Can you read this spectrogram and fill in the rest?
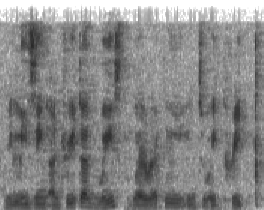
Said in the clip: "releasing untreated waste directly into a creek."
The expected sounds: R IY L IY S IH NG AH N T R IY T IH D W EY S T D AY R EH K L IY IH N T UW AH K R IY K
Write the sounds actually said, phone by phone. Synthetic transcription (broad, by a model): R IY L IY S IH NG AH N T R IY T IH D W EY S T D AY R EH K L IY IH N T UW AH K R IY K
